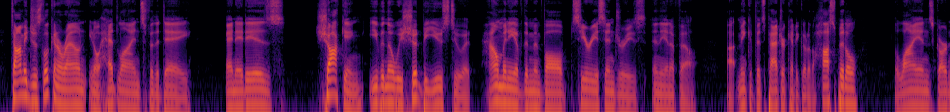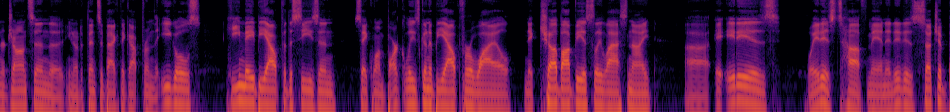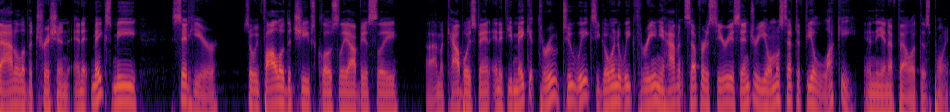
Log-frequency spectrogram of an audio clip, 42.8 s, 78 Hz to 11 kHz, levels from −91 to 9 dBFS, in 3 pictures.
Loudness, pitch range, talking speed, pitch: -34 LUFS, 90-115 Hz, 200 wpm, 100 Hz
